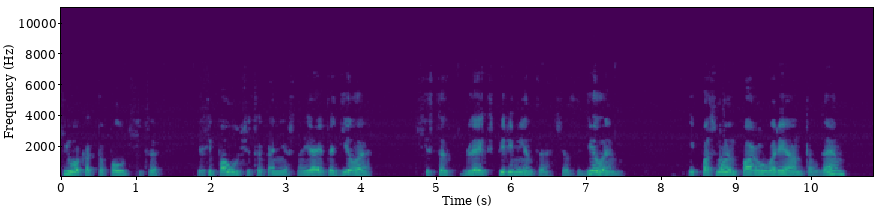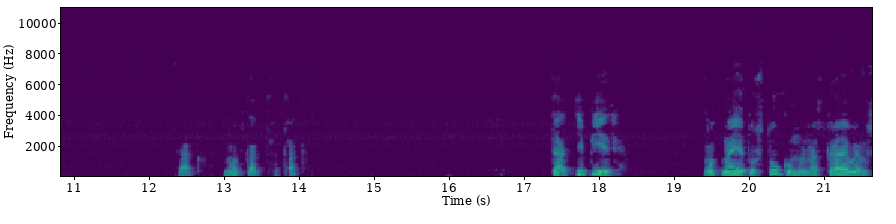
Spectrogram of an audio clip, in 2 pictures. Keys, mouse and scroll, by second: 0.2 KP_3, 1.9-5.4 drag, 6.4-7.5 drag, 8.4 shift+middle click, 11.0 click, 11.4-12.5 drag, 14.3 click, 14.9-16.2 drag.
